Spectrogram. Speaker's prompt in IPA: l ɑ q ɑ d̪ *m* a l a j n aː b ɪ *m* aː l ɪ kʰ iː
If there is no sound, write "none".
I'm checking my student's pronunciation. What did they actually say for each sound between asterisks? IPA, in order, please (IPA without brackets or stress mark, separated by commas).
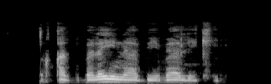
b, m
